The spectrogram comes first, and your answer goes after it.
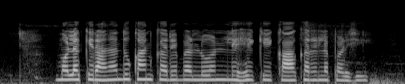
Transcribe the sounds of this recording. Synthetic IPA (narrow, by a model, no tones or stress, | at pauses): moːlakɪɾaːnad̪ʊkaːnkɐɾebɐɾloːnleɦekekaːkɐɾelapɐɽ̤ɦiː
